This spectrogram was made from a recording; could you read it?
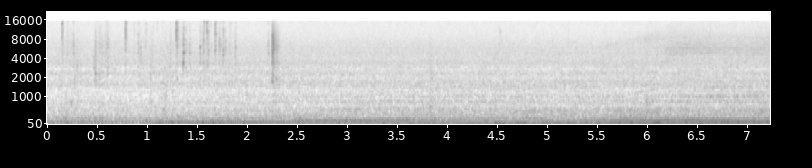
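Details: Humming/whining harmonic noise on an SRT-4 Neon whenever the steering wheel is turned any amount off center, low drone rising in pitch with road speed; owner suspects a bad wheel bearing, unconfirmed.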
